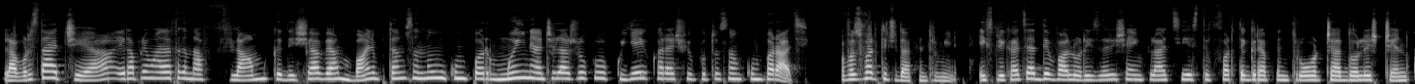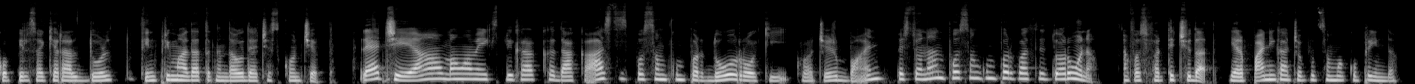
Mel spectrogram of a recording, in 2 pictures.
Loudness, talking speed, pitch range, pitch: -16 LUFS, 205 wpm, 195-255 Hz, 220 Hz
